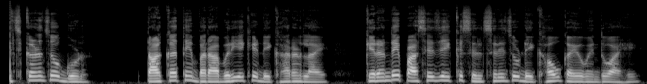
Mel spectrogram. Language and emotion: Sindhi, neutral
